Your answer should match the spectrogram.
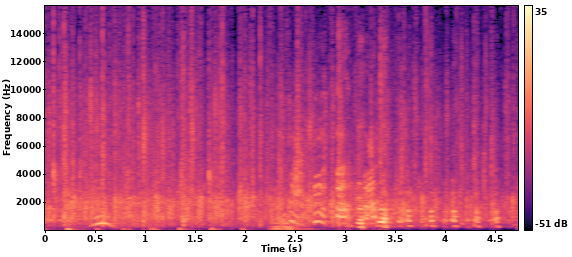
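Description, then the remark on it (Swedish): A live audience applauds for comedian Marcus Berggren with dense, steady clapping that fills the whole stretch, with a few voices and whoops faintly mixed into the crowd noise. “En applåd för Marcus Berggren.”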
